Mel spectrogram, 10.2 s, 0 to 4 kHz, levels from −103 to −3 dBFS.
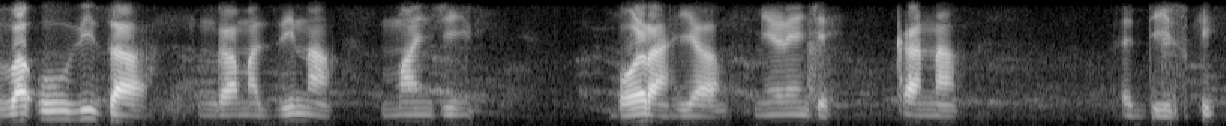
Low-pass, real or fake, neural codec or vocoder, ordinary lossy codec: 3.6 kHz; real; none; Opus, 32 kbps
